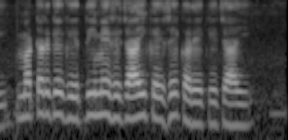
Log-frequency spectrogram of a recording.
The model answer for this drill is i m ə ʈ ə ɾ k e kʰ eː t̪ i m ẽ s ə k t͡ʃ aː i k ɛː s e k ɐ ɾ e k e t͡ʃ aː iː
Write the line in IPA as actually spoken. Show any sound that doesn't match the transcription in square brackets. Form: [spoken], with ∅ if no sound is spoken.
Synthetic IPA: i m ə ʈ ə ɾ k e kʰ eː t̪ i m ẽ s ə [∅] t͡ʃ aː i k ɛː s e k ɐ ɾ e k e t͡ʃ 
